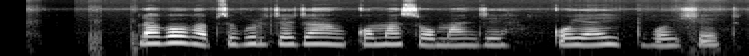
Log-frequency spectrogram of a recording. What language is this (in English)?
Kalenjin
